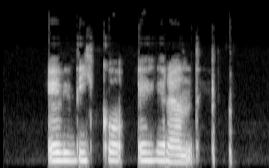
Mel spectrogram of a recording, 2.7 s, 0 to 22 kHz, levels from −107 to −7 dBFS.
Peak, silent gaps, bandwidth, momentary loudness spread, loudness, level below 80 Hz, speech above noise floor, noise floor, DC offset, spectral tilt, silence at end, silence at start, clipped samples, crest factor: -2 dBFS; none; 7.4 kHz; 18 LU; -18 LUFS; -56 dBFS; 22 dB; -39 dBFS; under 0.1%; -6.5 dB/octave; 0.55 s; 0.5 s; under 0.1%; 18 dB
